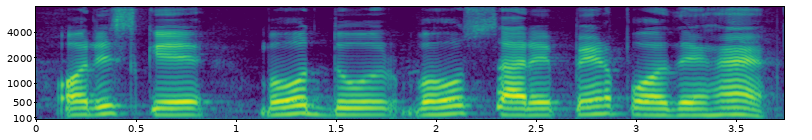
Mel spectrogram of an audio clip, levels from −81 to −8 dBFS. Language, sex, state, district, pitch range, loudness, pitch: Hindi, male, Jharkhand, Garhwa, 170-185 Hz, -18 LUFS, 175 Hz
